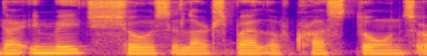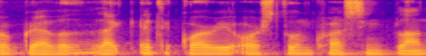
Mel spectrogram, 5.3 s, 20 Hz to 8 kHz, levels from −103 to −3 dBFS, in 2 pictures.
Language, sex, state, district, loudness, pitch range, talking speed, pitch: English, male, Nagaland, Kohima, -17 LUFS, 115-125 Hz, 190 wpm, 120 Hz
